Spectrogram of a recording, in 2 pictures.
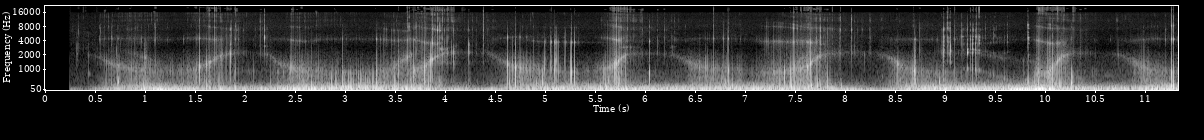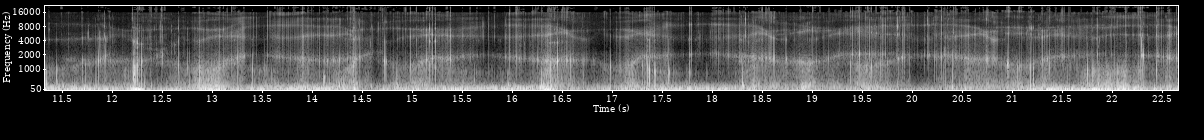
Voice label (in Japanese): ぐっぽり MIX BGMなし, ASMR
